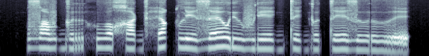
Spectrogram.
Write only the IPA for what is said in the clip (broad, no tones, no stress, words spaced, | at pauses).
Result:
zˤɛvɡɵrhuo̯ χaɡhɛqlʲe zɛo̯ɾʲɯv ɾʲeɡ teɡɾɵtezɯ ɾɯe̯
